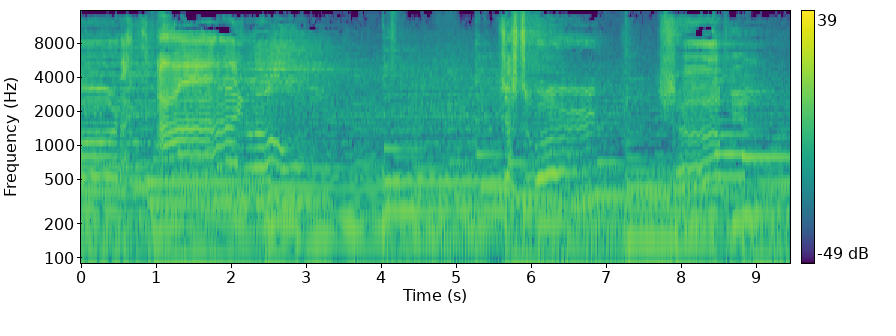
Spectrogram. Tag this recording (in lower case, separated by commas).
music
